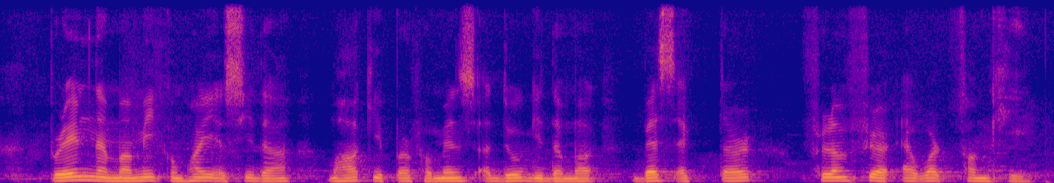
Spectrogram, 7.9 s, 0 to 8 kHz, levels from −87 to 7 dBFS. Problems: none marked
